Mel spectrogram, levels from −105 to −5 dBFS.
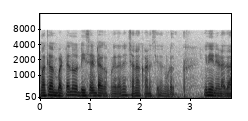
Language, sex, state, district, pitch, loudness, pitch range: Kannada, male, Karnataka, Shimoga, 115 Hz, -14 LUFS, 100-125 Hz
